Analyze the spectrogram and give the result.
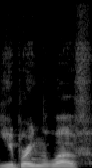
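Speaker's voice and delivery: ordinary talk, nothing marked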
